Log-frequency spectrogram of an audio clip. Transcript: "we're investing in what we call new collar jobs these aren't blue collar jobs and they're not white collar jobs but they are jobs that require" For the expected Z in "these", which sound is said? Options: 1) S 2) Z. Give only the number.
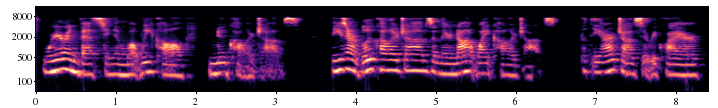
2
